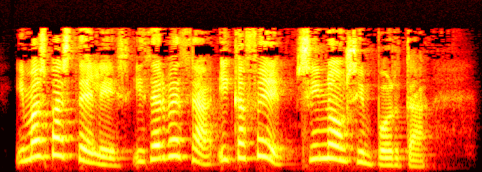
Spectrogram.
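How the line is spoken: Dwarves shouting behind door. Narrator (Spanish): gritaron los otros enanos al otro lado de la puerta

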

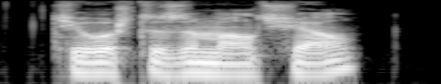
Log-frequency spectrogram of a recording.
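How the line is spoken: Plain. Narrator (Russian): спросил Ухлин

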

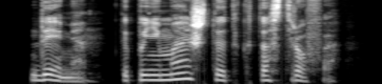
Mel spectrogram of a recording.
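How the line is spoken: Gentle explaining. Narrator (Russian): начала мягко объяснять

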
